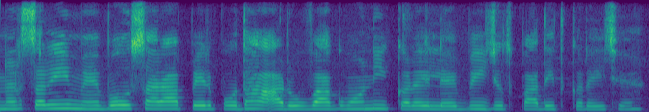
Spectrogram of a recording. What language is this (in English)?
Maithili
